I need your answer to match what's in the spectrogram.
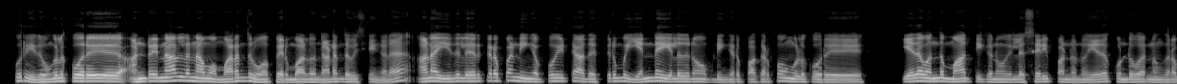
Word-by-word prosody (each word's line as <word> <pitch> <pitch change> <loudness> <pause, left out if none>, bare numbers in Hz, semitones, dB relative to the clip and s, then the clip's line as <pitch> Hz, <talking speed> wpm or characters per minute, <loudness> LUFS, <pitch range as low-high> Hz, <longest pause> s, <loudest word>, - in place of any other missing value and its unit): புரியுது 145 -8 -1
உங்களுக்கு 145 +5 0
ஒரு 145 0 +6 0.4
அன்றைய 150 +3 +4
நாள்ல 175 +1 +4
நாம 140 -3 +3
மறந்துருவோம், 125 -5 0
பெரும்பாலும் 115 0 0
நடந்த 125 +2 -1
விஷயங்கள. 105 0 -7 0.3
ஆனா 150 +2 +4
இதில 145 +1 +1
இருக்கிறப்ப, 165 +3 -3
நீங்க 135 -2 +1
போய்ட்டு 150 0 -2
அத 120 -3 -3
திரும்ப 150 -1 -2
என்ன 155 +3 +2
எழுதனோம் 130 -1 -1
அப்படிங்கிறத 115 -1 -6
பார்க்கிறப்போ, 115 +6 -5
உங்களுக்கு 120 -3 -2
ஒரு 110 -1 -2 0.8
எத 155 - +4
வந்து 145 +1 +2
மாத்திக்கணும்? 125 -3 -2
இல்ல 120 0 -2
சரி 130 +1 -1
பண்ணணும்? 115 -2 -4
எத 125 - -1
கொண்டு 120 0 -2
வரணும்ங்கிற 115 -1 -4
130 Hz, 165 wpm, -21 LUFS, 115-150 Hz, 0.8 s, ஒரு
